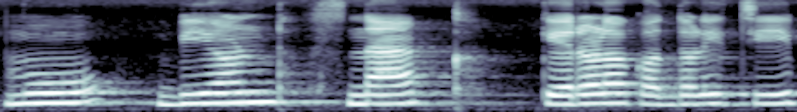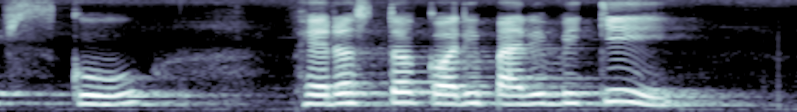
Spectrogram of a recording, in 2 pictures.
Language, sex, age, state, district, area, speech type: Odia, female, 30-45, Odisha, Boudh, rural, read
